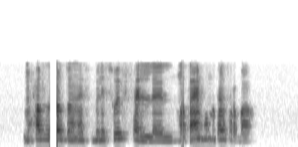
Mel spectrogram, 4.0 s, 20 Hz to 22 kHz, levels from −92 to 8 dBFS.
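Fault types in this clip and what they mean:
Packet loss filled with silence: packets failed to arrive and the receiver inserted digital silence instead of concealing the gap, so the speech drops out abruptly with hard edges. Two holes are audible, a 100 ms gap from 0.66 to 0.76 s and a 20 ms gap at 2.42 s. The lengths fit a 20 ms packet interval, with about five consecutive packets missing in the longer gap, while the G.711 telephone band carries the surrounding speech.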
